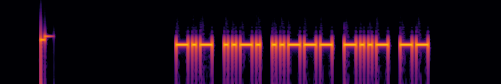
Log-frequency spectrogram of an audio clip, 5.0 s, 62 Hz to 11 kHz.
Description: Morse code, heard as a keyed tone, about 30 wpm, 700 Hz. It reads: KF2XM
